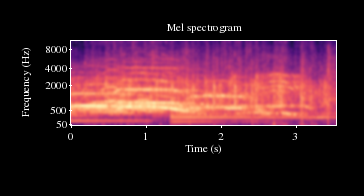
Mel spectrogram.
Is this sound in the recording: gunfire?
no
